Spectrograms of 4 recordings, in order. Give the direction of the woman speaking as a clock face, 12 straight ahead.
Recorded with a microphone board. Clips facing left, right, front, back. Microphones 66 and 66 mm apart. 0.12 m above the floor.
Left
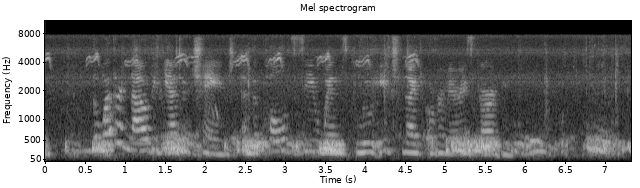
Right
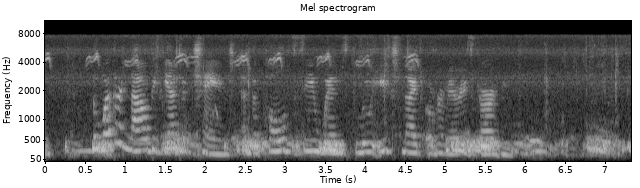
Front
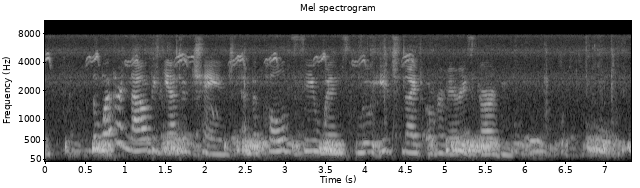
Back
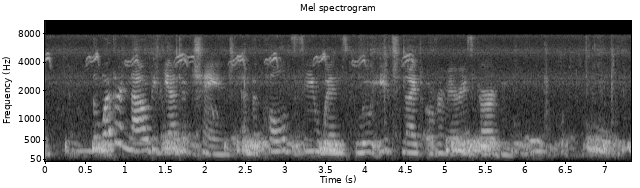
4 o'clock.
